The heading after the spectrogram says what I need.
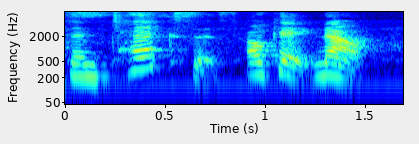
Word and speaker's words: Texas: in Texas okay now watch me when I say this word Texas Texas okay so second syllable is just like Dallas us you see very relaxed but not ah not takes us not in English all right so Texas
